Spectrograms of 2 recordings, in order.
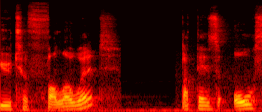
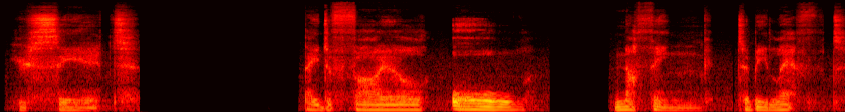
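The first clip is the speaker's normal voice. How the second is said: close whisper, much lower; 4 semitones lower than usual. At a defiled memorial stone, a voice whispers in the listener's ear: whispering in your ear. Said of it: "a voice whispers in your ear".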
